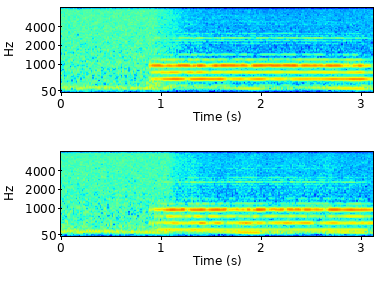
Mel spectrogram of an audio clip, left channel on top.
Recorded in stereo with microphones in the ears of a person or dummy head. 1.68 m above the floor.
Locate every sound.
0.9 s singing: 40° left (ahead or behind), 4 m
